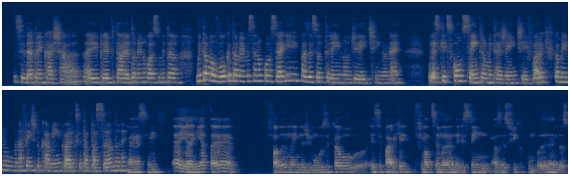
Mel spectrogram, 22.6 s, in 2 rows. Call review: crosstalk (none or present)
none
